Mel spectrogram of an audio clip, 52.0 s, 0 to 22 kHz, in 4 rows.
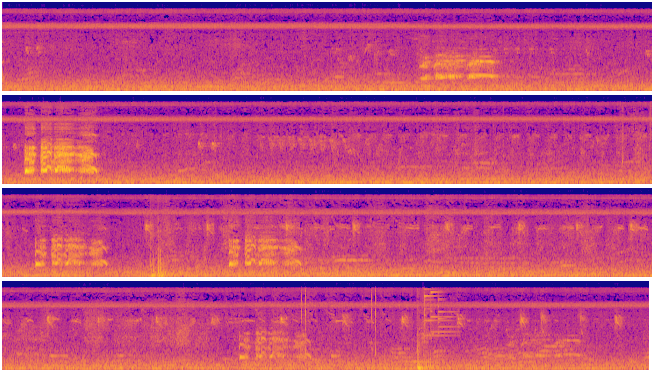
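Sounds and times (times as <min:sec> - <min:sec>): rooster crowing: 0:08.2 - 0:10.3, 0:13.4 - 0:15.1, 0:26.6 - 0:28.2, 0:30.4 - 0:33.2, 0:43.7 - 0:45.8, 0:47.3 - 0:51.0.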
